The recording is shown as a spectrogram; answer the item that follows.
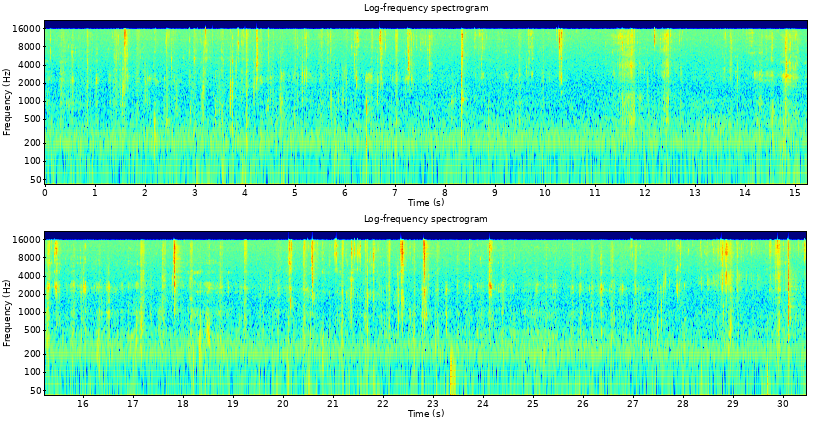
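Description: Eating fresh shrimp spring rolls: biting and chewing through soft rice paper and crisp lettuce, with irregular crunches and wet mouth clicks, over a steady low hum.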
